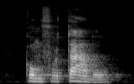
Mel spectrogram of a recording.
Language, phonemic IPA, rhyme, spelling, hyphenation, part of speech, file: Dutch, /ˌkɔm.fɔrˈtaː.bəl/, -aːbəl, comfortabel, com‧for‧ta‧bel, adjective, Nl-comfortabel.ogg
- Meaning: comfortable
